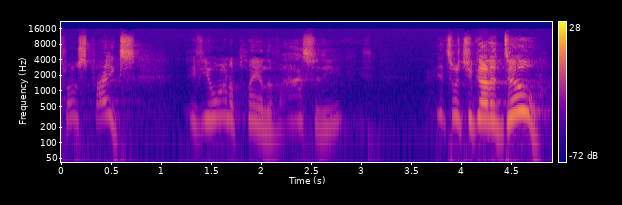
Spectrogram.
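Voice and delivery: mom lecturing. Retold or imitated. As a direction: lay down the law like mom. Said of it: "She's like".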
